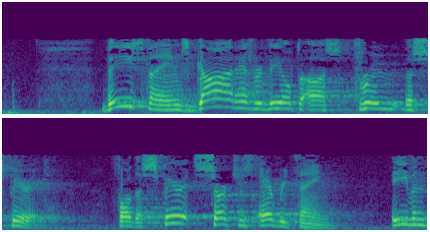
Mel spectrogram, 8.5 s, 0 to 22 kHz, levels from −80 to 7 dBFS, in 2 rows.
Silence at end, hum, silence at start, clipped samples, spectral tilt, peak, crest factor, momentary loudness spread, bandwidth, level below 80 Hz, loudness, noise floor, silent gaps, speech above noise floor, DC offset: 0 s; none; 0 s; under 0.1%; -4 dB/octave; 0 dBFS; 18 dB; 6 LU; 6 kHz; -44 dBFS; -17 LUFS; -46 dBFS; none; 30 dB; under 0.1%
